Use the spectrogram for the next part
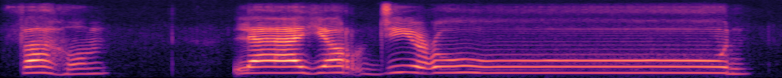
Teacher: ہاں کی آواز کلیئر، اور میم کے اوپر بالکل بھی غنہ نہیں کرنا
